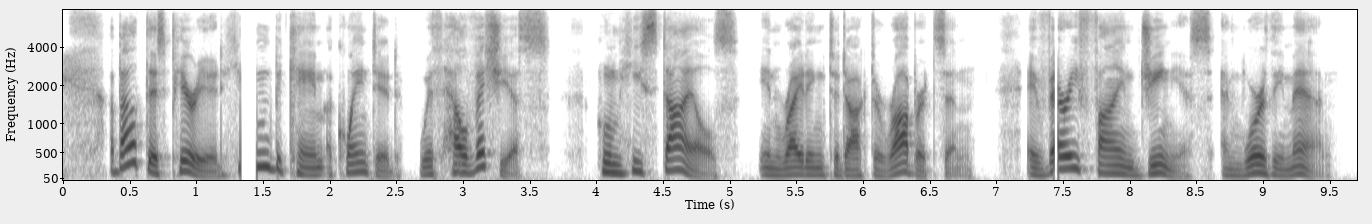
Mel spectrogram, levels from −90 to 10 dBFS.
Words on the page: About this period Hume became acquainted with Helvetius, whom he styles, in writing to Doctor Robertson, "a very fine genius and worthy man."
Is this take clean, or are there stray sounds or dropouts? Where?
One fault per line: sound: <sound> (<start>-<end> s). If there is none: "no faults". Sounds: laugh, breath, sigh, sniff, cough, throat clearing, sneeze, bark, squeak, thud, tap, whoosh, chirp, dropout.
sound: dropout (1.3-1.5 s)
sound: dropout (7.4-7.5 s)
